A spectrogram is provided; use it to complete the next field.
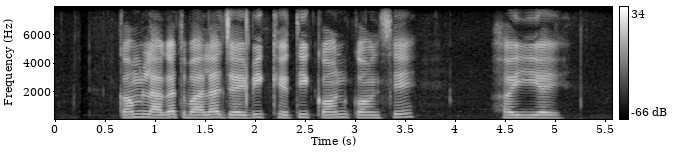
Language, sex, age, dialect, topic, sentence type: Magahi, female, 18-24, Central/Standard, agriculture, question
